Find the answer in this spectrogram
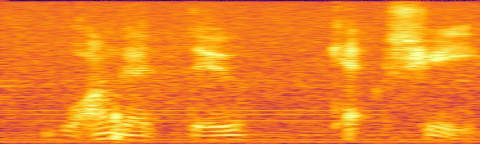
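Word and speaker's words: Cait Sith: W Square we encounter Kate Sith or in what I'm going to do kep shei because that is how he he is pronounced he's a fortune teller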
